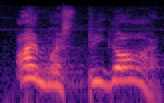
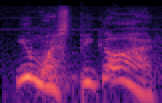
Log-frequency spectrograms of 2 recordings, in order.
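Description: First: "I" stressed, falling to the end; "I" as the word that matters, falling. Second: "you" stressed, falling to the end; "you" as the word that matters, falling. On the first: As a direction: lean on "I" in "I must be God". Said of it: "A cat says". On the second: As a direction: lean on "you" in "you must be God". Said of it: "A dog says". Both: Retold or imitated.

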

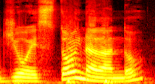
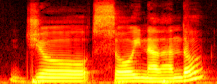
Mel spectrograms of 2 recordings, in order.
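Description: First: "yo estoy nadando" with "estoy" stressed; confident correction, "estoy" marked; right version. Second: "yo soy nadando" slow, questioning rise; slow, doubtful trial phrase; wrong version. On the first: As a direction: lean on "estoy" to show it fits. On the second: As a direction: try "yo soy nadando" as if testing it. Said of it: "No, esto no tiene lógica". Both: Shown as a demonstration.

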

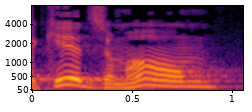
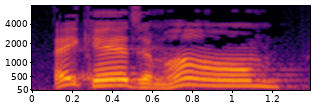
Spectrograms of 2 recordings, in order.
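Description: First: Higher-pitched homecoming call; mildly acted call to the kids. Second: High, slow, drawn-out call; insistent calling out. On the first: Dad announcing himself to his kids, calling out. Parent calling out on coming home. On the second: Retold or imitated. Dad trying to reach kids glued to TV, calling out. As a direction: stretch out a singsong homecoming call. Parent calls again, unheard by kids.

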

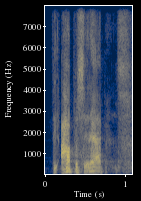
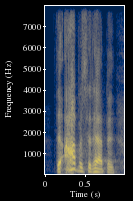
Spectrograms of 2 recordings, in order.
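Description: First: "the opposite happens." said low and soft; dropped low. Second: Said in the usual way. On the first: Shown as a demonstration. Preacher drops low before repeating point, quiet. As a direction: sink "the opposite happens." to a near hush.

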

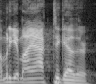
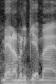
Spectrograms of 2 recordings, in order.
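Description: First: Prodigal son resolve. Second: Said in the usual way. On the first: Retold or imitated. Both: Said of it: "that's the prodigal son".

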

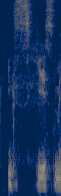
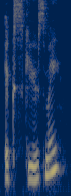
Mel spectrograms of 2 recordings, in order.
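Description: First: Much softer, falling, cold warning; quiet stern mother voice. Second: Stern rising challenge; a hint of a warning mom; mother voice. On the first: Host echoing the mother voice, quiet and cold. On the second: Cohost showing the mother voice to a rude caller. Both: Shown as a demonstration. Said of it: "find that mother voice inside".

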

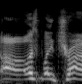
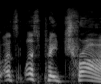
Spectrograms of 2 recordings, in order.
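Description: First: Much higher, eager call to play; excited suggestion. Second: Drawn-out, slow suggestion, a bit higher. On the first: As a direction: pitch it up like an eager kid. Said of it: "people were like". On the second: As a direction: slowly propose the game. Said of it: "and start off". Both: Retold or imitated.

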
